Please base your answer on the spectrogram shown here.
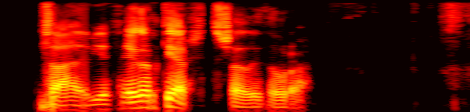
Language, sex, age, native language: Icelandic, male, 40-49, Icelandic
